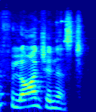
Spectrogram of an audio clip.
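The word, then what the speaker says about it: philogynist: फिलोजिनिस्ट, fill मतलब love, अभी बताया आपको, और जिनी या गायनी इसका मतलब होता है विमेन, महिला, और इसका प्रोनाउंसिएशन है फिलोजिनिस्ट।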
